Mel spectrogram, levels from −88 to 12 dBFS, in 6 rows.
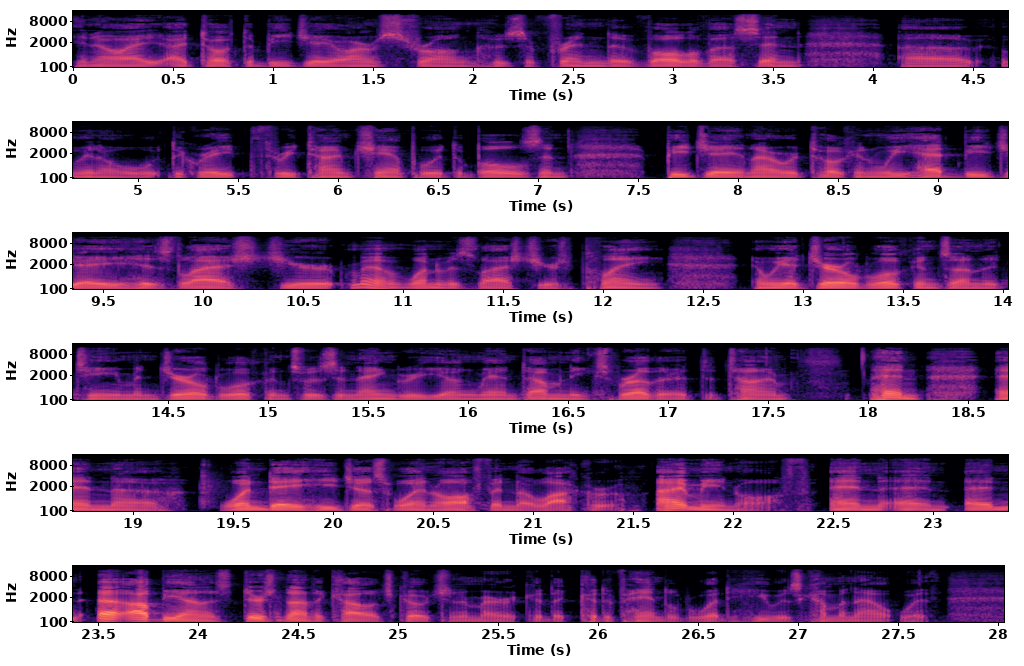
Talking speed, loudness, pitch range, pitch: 225 wpm, -26 LUFS, 80-90 Hz, 85 Hz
